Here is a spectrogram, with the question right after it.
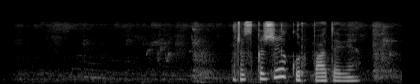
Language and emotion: Russian, neutral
